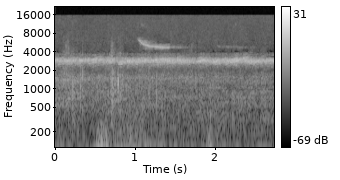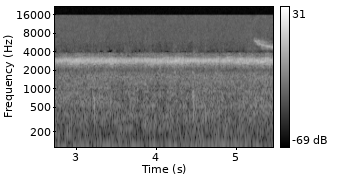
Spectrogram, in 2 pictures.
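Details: Dense chorus of spring peepers, a large, loud group giving high, piercing peeps that merge into one unbroken ringing band, with a couple of brief higher chirps and light low rumbling in the background.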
